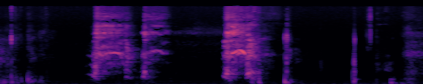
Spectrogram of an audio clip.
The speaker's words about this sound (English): I'm sorry, I'm just getting over this uh, this this little little bit of a cold that I had, and um, and so I normally don't cough on the show, so I apologize. I don't have my mute button with me, so you're hearing it. My apologies.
